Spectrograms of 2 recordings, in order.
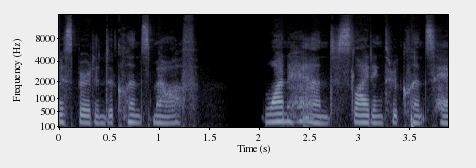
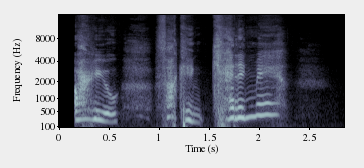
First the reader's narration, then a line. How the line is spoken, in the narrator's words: Clint gasped out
